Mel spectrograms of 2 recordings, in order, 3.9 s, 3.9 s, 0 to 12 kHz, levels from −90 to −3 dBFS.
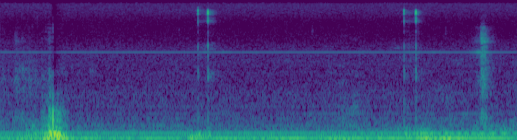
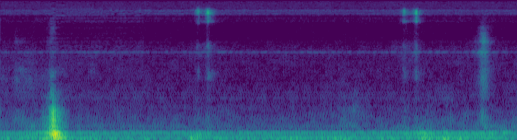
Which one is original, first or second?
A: first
